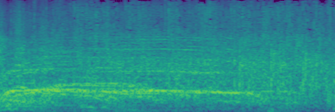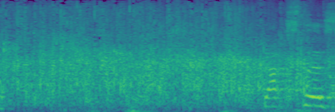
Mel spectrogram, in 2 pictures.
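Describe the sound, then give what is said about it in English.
A sold-out live theatre audience breaks into steady, sustained applause, a dense wash of clapping that holds at an even loudness for about five seconds, with a few cheers and whoops rising over it. “No, when I say sold out in a post-pandemic world, you need to clap.”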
